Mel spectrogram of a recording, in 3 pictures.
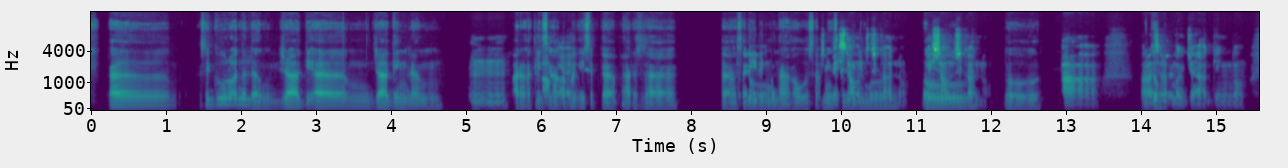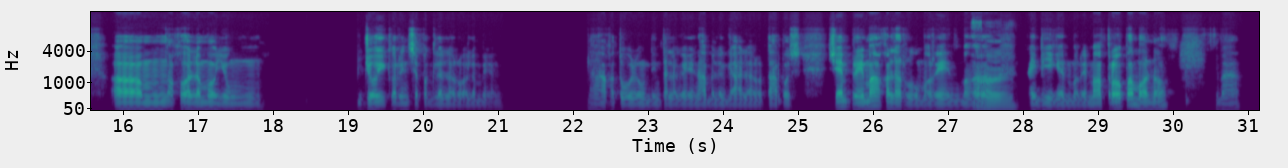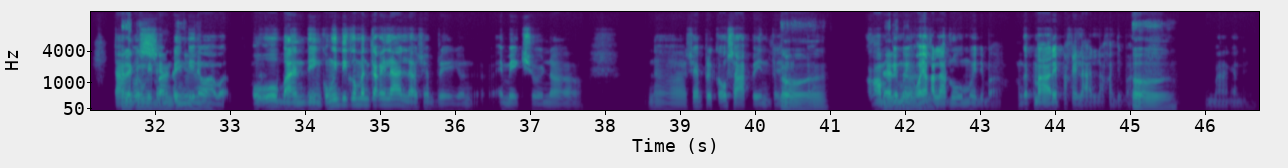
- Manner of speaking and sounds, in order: drawn out: "Um"
- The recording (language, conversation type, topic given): Filipino, unstructured, Ano ang pinakamasayang bahagi ng paglalaro ng isports para sa’yo?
